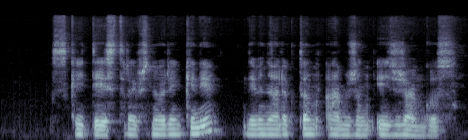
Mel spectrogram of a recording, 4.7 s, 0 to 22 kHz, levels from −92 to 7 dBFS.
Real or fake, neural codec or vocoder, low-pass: real; none; 14.4 kHz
